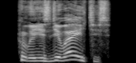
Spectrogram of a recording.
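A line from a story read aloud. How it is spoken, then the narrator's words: Woman snorting. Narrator (Russian): фыркнула женщина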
